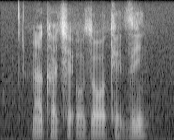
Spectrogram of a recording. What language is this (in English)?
Venda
